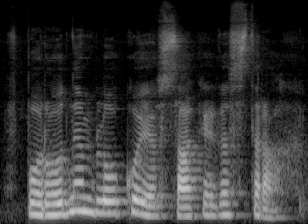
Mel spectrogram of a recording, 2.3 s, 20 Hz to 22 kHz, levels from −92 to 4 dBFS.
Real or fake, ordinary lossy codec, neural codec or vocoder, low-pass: real; none; none; none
